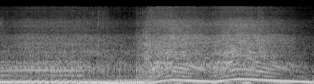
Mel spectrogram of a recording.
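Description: The loud engine of a 2011 Yamaha R1 Big Bang motorcycle idles with a low, uneven burble, then revs sharply twice, the pitch sweeping up and falling back with each throttle blip before settling into a lumpy idle.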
